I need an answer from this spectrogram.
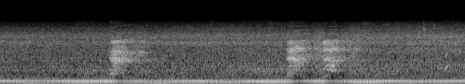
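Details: Lasky the Border Collie barking at a passing hot air balloon. Three harsh barks, one near the start and a quick double later, stand out against a continuous low mechanical rumble.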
